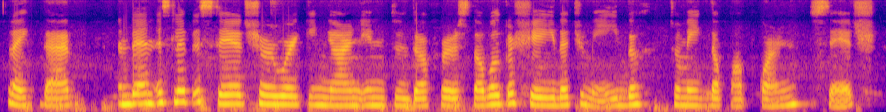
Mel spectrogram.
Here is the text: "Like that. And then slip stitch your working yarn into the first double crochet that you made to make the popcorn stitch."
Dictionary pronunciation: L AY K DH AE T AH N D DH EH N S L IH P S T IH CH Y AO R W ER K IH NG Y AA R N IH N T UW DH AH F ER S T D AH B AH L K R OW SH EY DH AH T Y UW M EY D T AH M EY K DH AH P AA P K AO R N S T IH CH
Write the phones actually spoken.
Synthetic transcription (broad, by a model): L AY K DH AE T AH N D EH N S L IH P S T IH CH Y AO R W ER K IH NG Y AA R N IH N T UW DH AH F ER S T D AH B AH L K OW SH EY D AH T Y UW M EY D T AH M EY K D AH P AA P K AO R N S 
